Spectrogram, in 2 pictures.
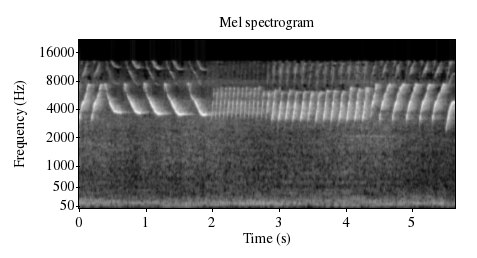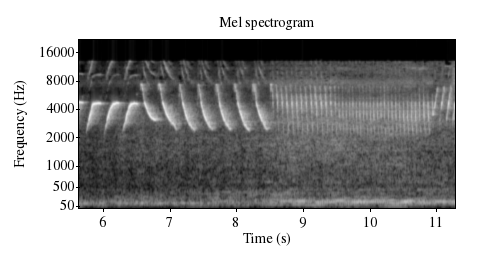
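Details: Canary singing loudly in a modern cengkok style: long runs of fast, high, repeated rising sweeps and trills that shift from one tour to the next without pause, over a faint low hum.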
